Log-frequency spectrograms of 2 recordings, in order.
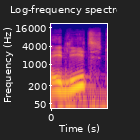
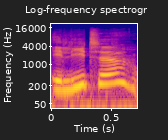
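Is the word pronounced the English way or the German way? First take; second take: English; German. First: The word is pronounced the English way. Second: The word is pronounced the German way.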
